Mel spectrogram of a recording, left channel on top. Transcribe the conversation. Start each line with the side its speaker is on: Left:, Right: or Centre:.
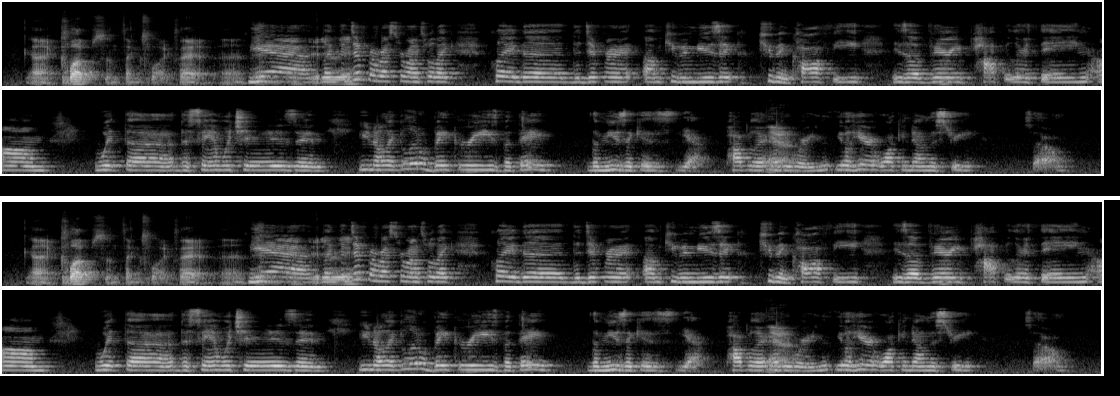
Centre: uh, clubs and things like that uh,
Left: Yeah,
Centre: in in that
Left: like
Centre: area.
Left: the different restaurants will like play the the different um Cuban music. Cuban coffee is a very
Centre: Mm.
Left: popular thing. Um. With the the sandwiches and you know like little bakeries,
Centre: Mm.
Left: but they the music is yeah popular
Centre: Yeah.
Left: everywhere. You you'll hear it walking down the street. So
